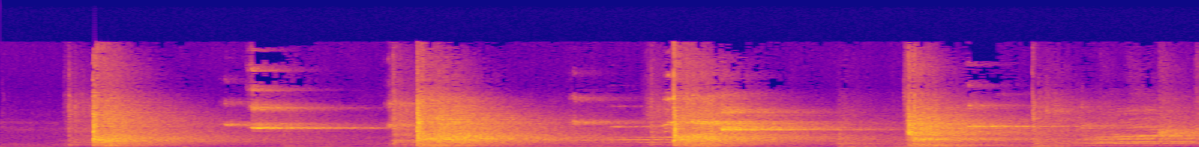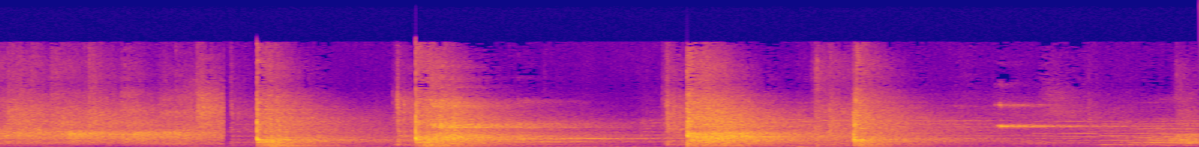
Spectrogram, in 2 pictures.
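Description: Squash rally: the ball cracks off rackets and the court walls every second or two, each hit echoing in the court, with a few short high squeaks.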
